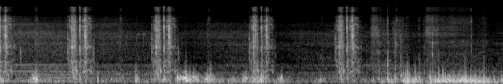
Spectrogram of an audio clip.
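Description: Radio-controlled model airplane's engine running as the plane takes off and climbs, mixed with a rough rumble of wind on the microphone that swells near the end. A sharp click repeats a little faster than once a second.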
